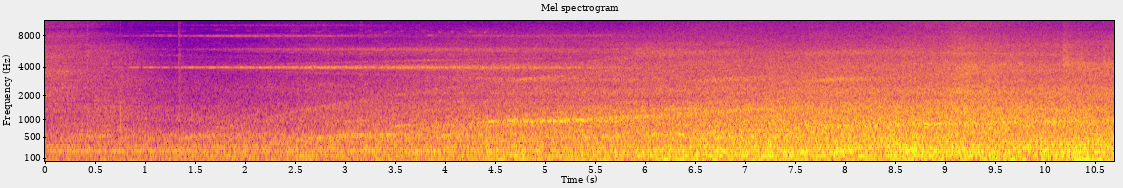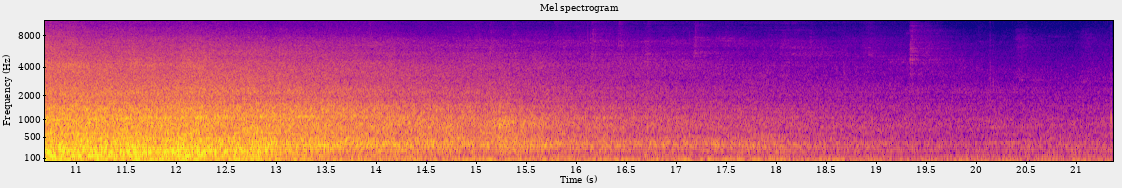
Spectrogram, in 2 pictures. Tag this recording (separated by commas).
Rail transport, Subway, Vehicle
